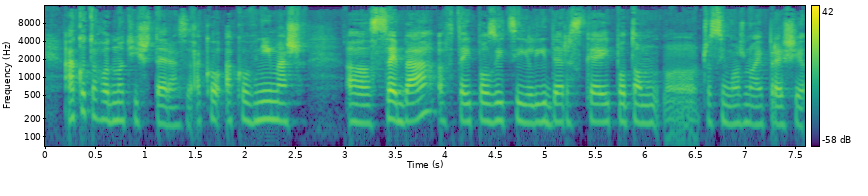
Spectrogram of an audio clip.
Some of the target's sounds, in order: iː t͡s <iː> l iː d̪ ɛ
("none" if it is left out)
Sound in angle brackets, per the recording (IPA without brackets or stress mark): iː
